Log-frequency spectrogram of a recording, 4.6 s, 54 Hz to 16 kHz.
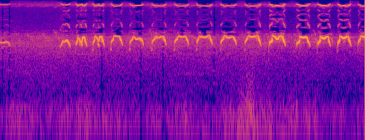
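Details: Osprey calling at its nest in Hellgate Canyon, Missoula, Montana, on July 13, 2018, amid fish deliveries: a steady run of high, slurred, down-arched whistled chirps, about four per second, over a soft low rumble.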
